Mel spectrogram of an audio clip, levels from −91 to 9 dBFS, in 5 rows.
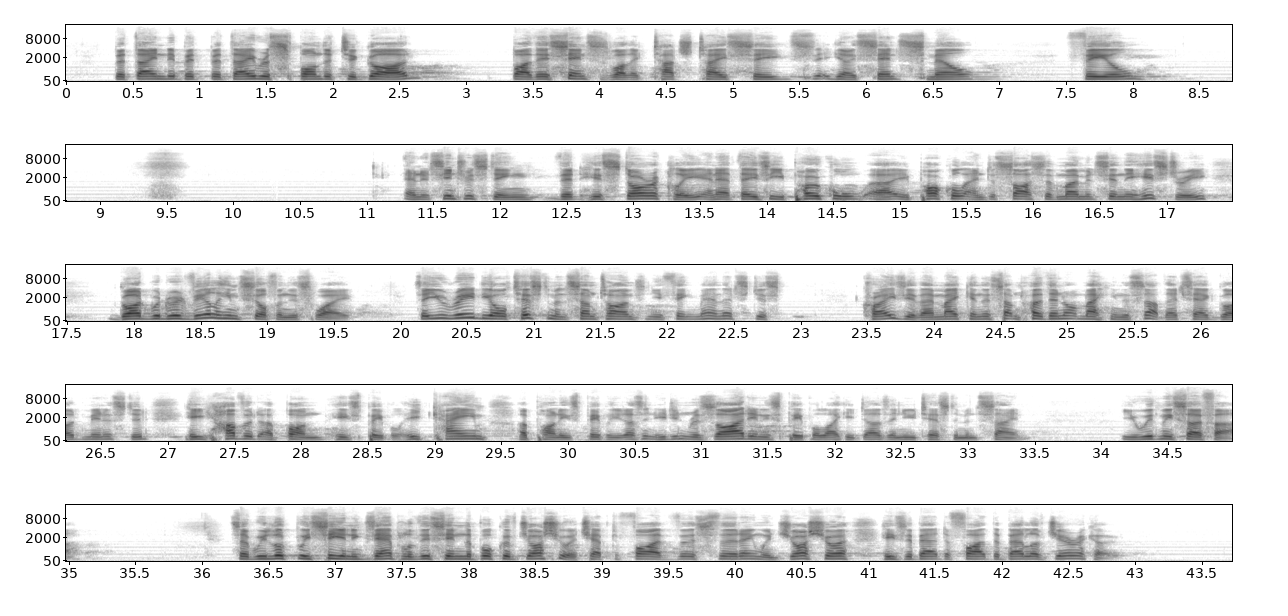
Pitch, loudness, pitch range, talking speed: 175 Hz, -26 LUFS, 155-190 Hz, 185 wpm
